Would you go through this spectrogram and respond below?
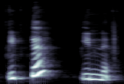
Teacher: நாவின் நுனி அன்னத்தின் நுனியை பொருந்துவதால் பிறக்கும் மெய்ெழுத்துக்கள்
